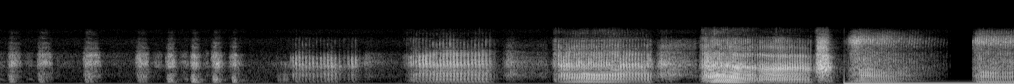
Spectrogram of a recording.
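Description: A gorilla gives a quick run of short, gruff grunts, about four a second, that build into long, loud, rasping roars.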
